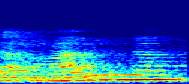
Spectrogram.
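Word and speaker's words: تأمنا: Membacanya mulut dimonyongkan, seperti mengucapkan waw. Dia baca di situ la ta'manna, tulisan isma.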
